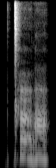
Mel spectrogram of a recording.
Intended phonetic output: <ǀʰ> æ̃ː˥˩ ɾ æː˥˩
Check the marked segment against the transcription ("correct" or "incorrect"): correct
